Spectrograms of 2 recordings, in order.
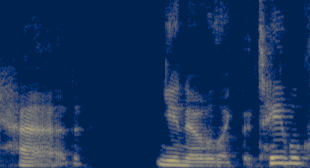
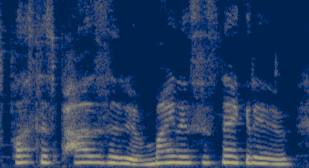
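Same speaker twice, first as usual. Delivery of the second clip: Woody yelling; 7 semitones higher than usual. Retold or imitated. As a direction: call out a hurried instruction in imitation. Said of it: "Woody yells".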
